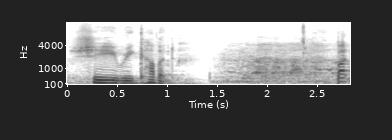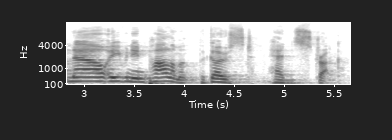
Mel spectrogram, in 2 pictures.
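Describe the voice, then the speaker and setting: A woman's voice: mid-range voice, lively intonation, slow pace. A woman playing a melodramatic narrator of a comic mystery in a mock-dramatic radio play, recorded live. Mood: ominous. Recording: crowd noise behind, live hall.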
